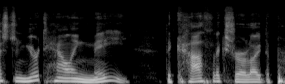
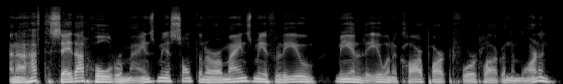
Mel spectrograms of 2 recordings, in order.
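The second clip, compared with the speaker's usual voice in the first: ordinary talk, nothing marked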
